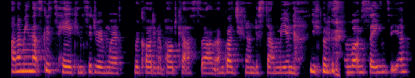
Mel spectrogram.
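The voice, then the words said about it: Hull English accent. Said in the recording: “it's just a different twang, but it's very comprehensible ... I think the Hull accent”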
